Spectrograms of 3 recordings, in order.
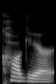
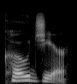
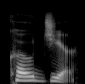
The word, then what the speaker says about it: Cogir: It's not Cogir, it's Cogir. Think of it like co-pilot, and the second part rhymes with cheer. Cogir.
